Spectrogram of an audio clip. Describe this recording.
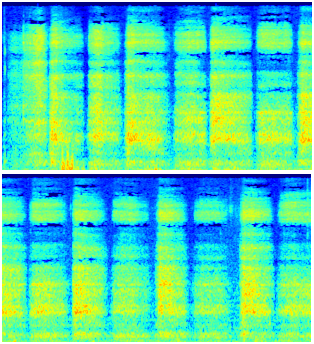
Efecto vocal grabado con PC
efecto, PC, vocal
